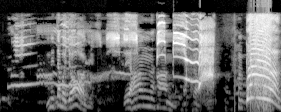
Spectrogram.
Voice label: scream shit fart asshole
